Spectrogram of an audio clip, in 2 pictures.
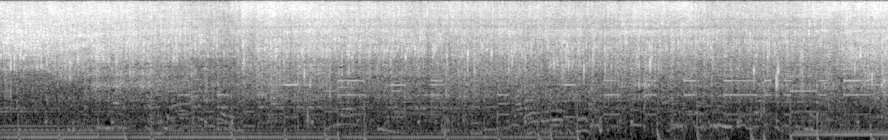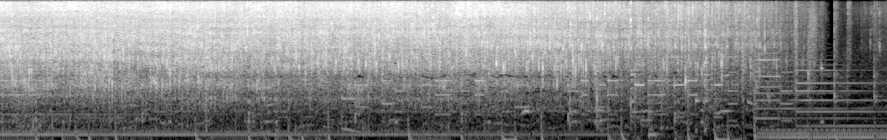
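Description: Cut potato pieces sizzling as they fry in hot oil in a wok, with a metal spatula stirring them. The sizzle stops abruptly near the end.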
